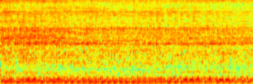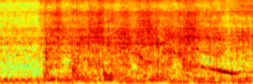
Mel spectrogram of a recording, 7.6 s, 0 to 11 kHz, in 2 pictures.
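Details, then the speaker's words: CF Moto X8 ATV after repairs and servicing, engine running with a couple of throttle blips: steady even note, no extraneous sounds, no metallic grinding or knocking; engine runs like a clock. "now we are starting the engine we hear that our engine runs like a clock, no extraneous sounds, no grinding of metal, we have"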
